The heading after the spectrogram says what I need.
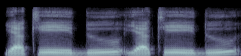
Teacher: huruf Dal itu dia bukan Hames Tapi dia itu adalah jahr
